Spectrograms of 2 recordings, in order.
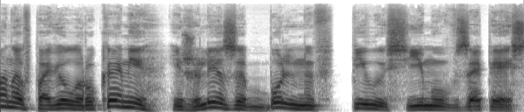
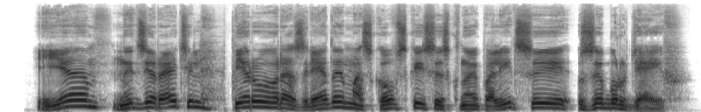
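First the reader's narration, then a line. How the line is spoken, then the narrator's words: Plain. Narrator (Russian): ответил старший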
